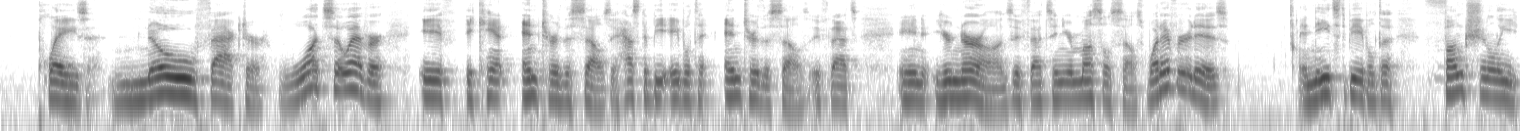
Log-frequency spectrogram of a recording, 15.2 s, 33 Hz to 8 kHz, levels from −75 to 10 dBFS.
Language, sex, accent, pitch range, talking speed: English, male, American, 115-140 Hz, 160 wpm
